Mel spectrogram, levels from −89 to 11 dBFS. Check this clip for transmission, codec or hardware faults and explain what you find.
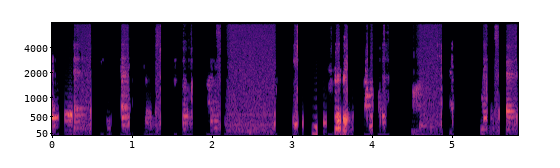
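Three echo-related faults show up in this speech recording, all tied to a call where the far end was playing on a loudspeaker.

Other side's voice leaking through runs from 0.0 to 2.1 s and again from 2.77 s to the end. A second, fainter voice sits about 15 dB under the talker. The likely cause is residual echo: the loudspeaker's output reached the microphone and the echo canceller failed to subtract all of it. What sets it apart from crosstalk or a second person in the room is that this voice comes through as a weak, separate layer beneath the talker rather than blending in as nearby speech.

Background gated by the echo canceller occurs from 0.52 to 1.96 s, from 2.82 to 3.24 s, and from 4.27 to 5.37 s. The room tone sinks by as much as about 40 dB, for roughly a second in the first span, a few tenths of a second in the second, and most of a second in the third. 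During those moments the canceller clamped the microphone because the loudspeaker was active. This is a drop in the ambience alone, not in the talker, and the room returns once the far end goes quiet. That separates it from a network dropout, which would silence everything.

Speech suppressed in double talk hits between 3.52 and 3.99 s, where the talker's own voice dips by around 25 dB for about a third of a second. The dip comes while the far-end voice is also present. The likely cause is the canceller mistaking overlapping speech for echo and attenuating both, which explains why the talker's voice dips along with the echo. A packet-loss gap would instead remove the sound abruptly, whether or not anyone else was speaking.

The call's microphone processing limits the band to nothing above 8 kHz, which is a property of that path and not one of the faults above.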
